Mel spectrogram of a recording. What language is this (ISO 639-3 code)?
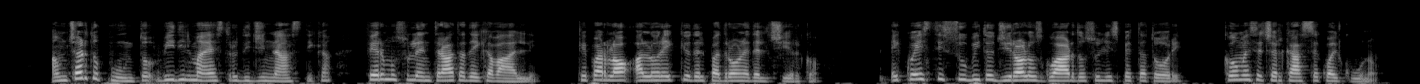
ita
